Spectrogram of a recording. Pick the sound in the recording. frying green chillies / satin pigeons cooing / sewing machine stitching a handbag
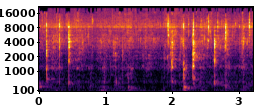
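frying green chillies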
